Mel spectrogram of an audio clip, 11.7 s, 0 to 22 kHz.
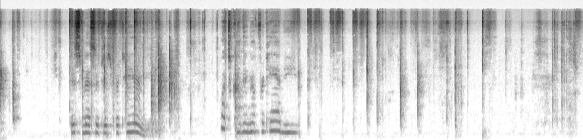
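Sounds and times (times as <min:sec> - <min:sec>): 
slick new tarot cards being shuffled: 0:01.0 - 0:04.4, 0:06.0 - 0:10.3, 0:10.9 - 0:11.6
speech: 0:01.4 - 0:03.3, 0:04.5 - 0:06.2.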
